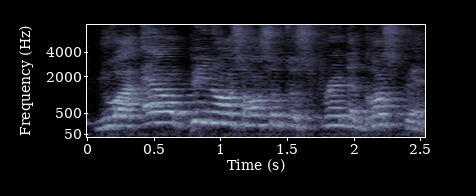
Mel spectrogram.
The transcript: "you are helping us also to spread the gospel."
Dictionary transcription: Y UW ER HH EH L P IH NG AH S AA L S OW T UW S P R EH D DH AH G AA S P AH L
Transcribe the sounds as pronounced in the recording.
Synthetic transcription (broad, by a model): Y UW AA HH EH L P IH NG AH S AA L S OW T UW S P R EH D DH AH G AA S P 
